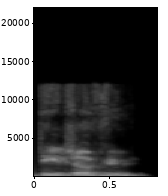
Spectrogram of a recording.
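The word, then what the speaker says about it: déjà vu: ja all right so we French folks uh have this expression that's called Deja Vu or you may have heard it pronounced Deja Vu well we're gonna have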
